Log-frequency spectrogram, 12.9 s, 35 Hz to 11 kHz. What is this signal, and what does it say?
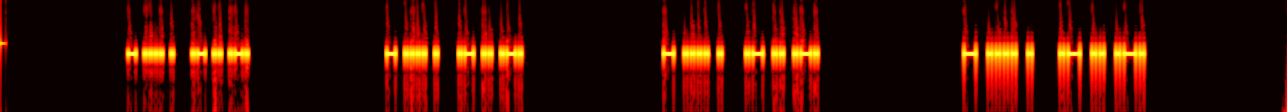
Morse code, heard as a keyed tone, about 37 wpm, 700 Hz. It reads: THE AIR THE AIR THE AIR THE AIR
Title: Speed-Racing - Sets of 2 Words 30wpm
